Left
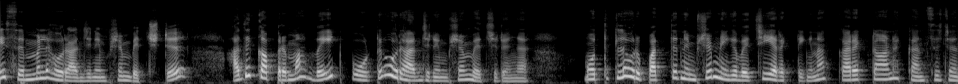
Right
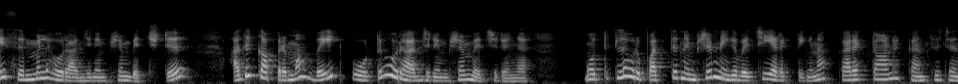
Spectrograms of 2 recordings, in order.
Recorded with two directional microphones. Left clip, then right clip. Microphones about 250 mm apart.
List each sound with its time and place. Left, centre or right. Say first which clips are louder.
0.0 s speech: left 5 dB; left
